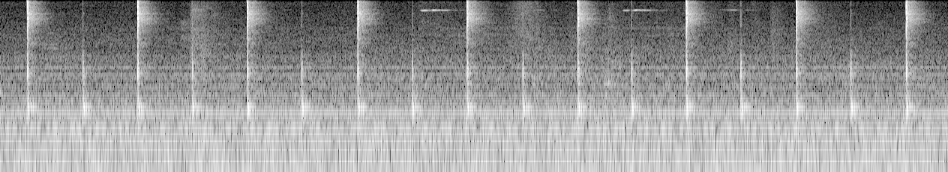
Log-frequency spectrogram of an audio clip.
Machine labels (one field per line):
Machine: valve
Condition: normal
